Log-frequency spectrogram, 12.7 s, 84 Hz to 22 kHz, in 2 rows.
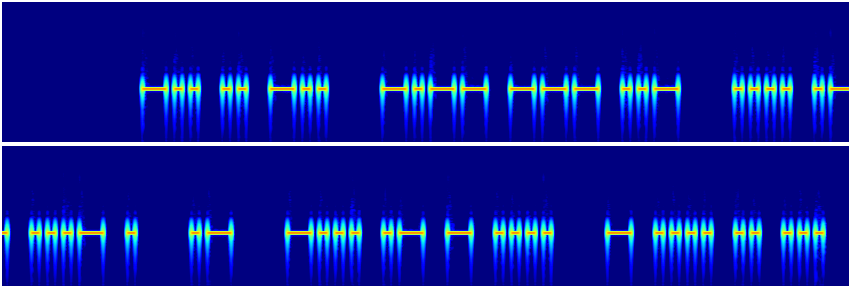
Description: Morse code, heard as a keyed tone, about 21 wpm, 700 Hz. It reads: DID YOU HAVE A BATH THIS
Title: Sentences from Top 1600 Words 20wpm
